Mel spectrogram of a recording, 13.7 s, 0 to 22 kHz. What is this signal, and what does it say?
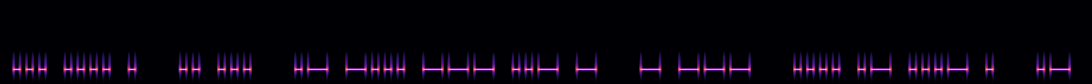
Morse code, heard as a keyed tone, about 14 wpm, 700 Hz. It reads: SHE IS ABOUT TO HAVE A
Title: Sentences from Top 1300 Words 15wpm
